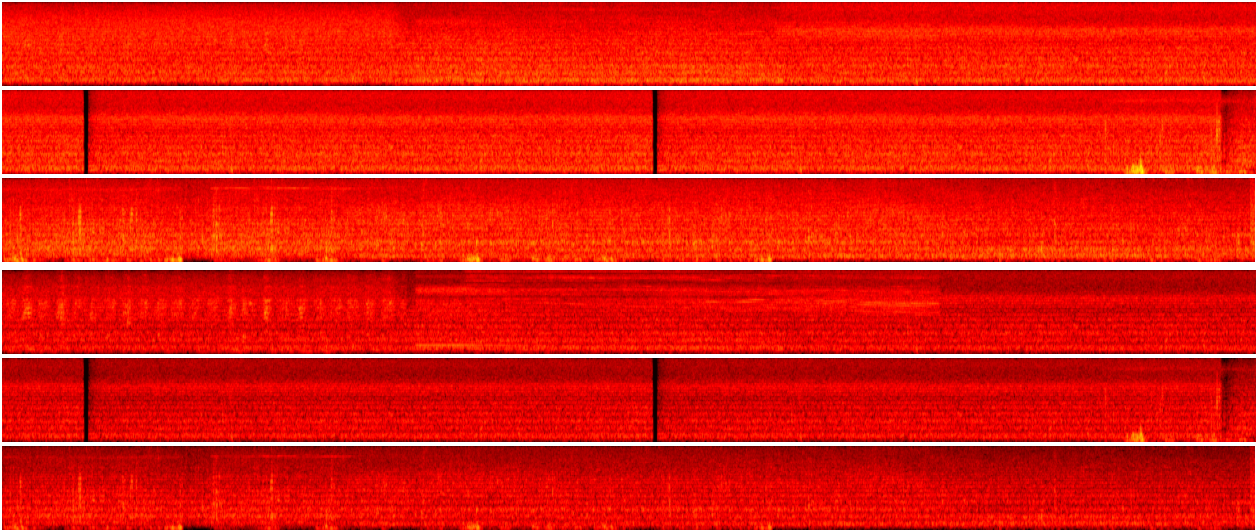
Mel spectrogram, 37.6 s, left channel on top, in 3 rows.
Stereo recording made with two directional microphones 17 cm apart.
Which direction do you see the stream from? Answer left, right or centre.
left.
